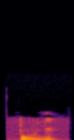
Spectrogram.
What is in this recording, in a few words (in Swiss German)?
"bohne", Alsace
